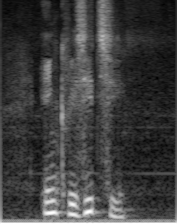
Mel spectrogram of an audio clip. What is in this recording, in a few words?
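"inquisitie", Dutch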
